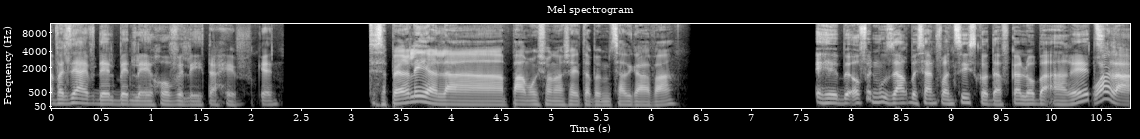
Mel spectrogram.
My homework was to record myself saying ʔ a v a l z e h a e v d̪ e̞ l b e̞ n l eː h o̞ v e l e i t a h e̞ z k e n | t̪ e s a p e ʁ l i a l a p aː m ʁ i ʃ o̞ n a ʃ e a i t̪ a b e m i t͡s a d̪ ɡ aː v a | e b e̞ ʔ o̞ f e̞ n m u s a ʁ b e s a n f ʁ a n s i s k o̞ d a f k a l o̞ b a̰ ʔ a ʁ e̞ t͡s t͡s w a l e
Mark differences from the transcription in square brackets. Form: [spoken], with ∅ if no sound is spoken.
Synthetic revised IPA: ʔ a v a l z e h a e v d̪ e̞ l b e̞ n l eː h o̞ v e l e i t a h e̞ [v] k e n | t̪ e s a p e ʁ l i a l a p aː m ʁ i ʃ o̞ n a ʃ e a i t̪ a b e m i t͡s a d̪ ɡ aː v a | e b e̞ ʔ o̞ f e̞ n m u [z] a ʁ b e s a n f ʁ a n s i s k o̞ d a f k a l o̞ b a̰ ʔ a ʁ e̞ t͡s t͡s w a l [a]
